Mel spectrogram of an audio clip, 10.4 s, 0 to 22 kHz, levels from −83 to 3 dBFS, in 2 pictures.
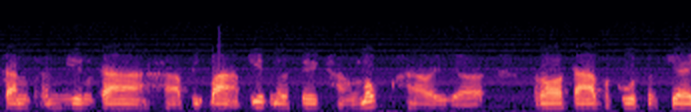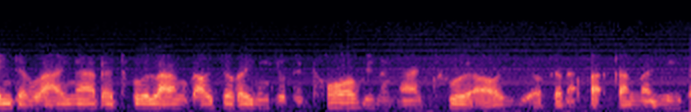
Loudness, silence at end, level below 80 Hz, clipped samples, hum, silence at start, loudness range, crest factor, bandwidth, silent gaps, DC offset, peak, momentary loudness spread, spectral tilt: -23 LUFS; 0.05 s; -74 dBFS; under 0.1%; none; 0.05 s; 4 LU; 20 dB; 9.6 kHz; none; under 0.1%; -4 dBFS; 10 LU; -7.5 dB/octave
